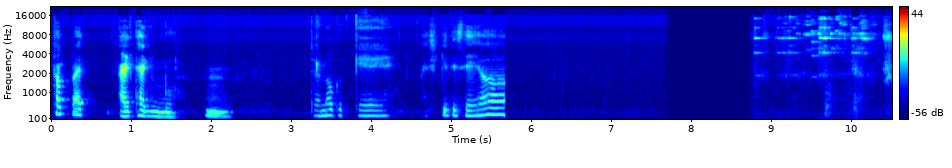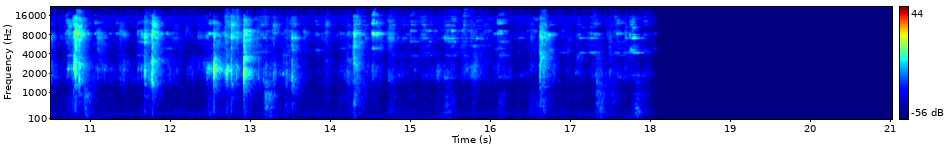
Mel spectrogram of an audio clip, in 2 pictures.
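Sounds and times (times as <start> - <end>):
cats crunching and chewing food: 8.8 - 18.0.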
